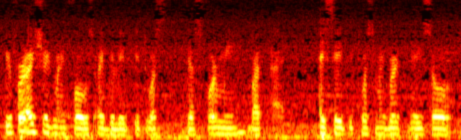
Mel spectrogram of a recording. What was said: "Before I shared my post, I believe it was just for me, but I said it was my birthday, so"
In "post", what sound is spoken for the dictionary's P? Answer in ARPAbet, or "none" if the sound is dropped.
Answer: F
